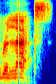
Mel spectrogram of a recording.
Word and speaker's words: relax: And Chung, also just the relax, okay, to pronounce the X on the end of the relax.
